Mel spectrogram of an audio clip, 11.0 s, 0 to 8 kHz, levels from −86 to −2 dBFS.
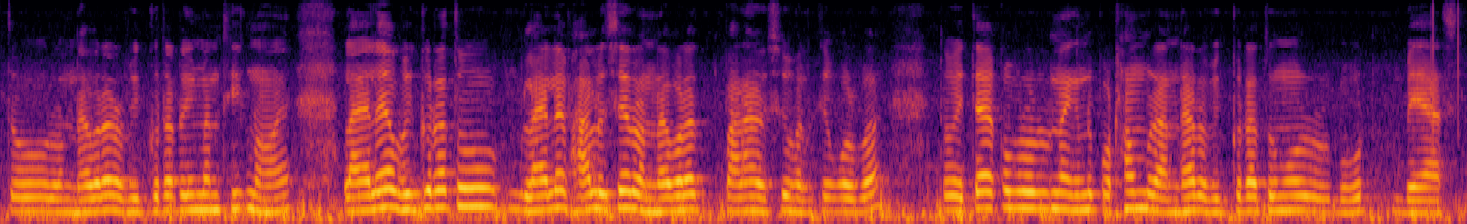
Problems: none marked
